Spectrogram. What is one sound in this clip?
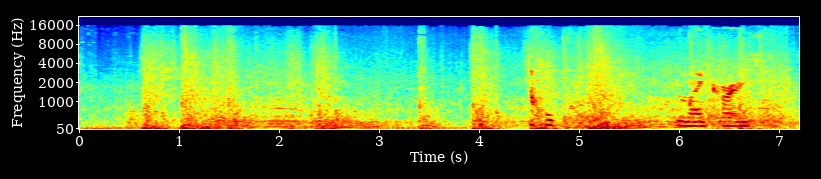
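A vehicle crashes and thuds against rocks as it tumbles.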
